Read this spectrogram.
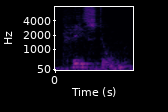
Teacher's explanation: Christum has a really hard K on it. It's an aspirated K, which means a lot of air comes out with it.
